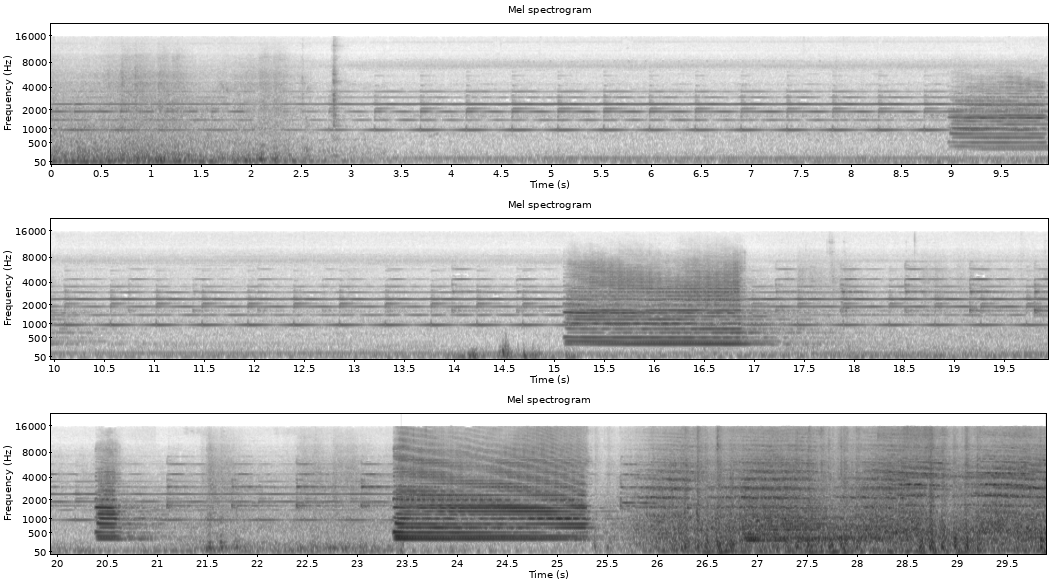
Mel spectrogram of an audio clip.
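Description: Railroad crossing bell ringing steadily as a commuter train approaches and sounds its horn in the grade-crossing pattern: long, long, short, long. The train then rolls across the crossing with a loud rumble and clickety-clack of its wheels.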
